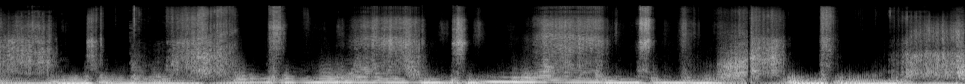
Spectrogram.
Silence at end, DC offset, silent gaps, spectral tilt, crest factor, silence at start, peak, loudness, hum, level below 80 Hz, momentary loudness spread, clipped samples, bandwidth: 0 s; under 0.1%; none; -4.5 dB/octave; 14 dB; 0 s; 0 dBFS; -18 LUFS; none; -16 dBFS; 7 LU; under 0.1%; 16.5 kHz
